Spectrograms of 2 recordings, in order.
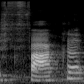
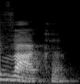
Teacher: temos a labiodental, as labiodentais que são f de faca e v de vaca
